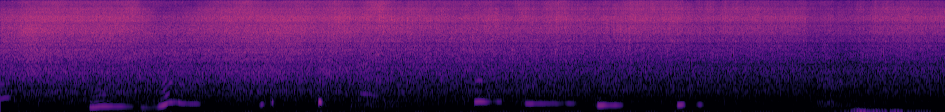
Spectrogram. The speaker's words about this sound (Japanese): どうです？いい音だったでしょう。鉄板で何かを焼く音ってリラックス効果があるらしいんですよ。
